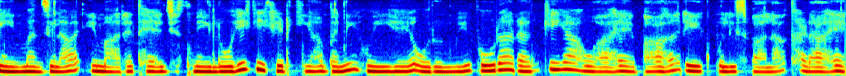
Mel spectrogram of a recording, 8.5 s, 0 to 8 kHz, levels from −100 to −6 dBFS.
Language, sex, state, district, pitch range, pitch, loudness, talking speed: Hindi, female, Bihar, Kishanganj, 190-215 Hz, 195 Hz, -14 LUFS, 170 wpm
